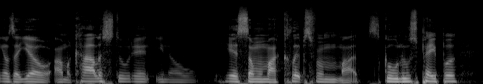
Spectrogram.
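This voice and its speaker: With a New York accent, a man talks at a fairly quick pace in a medium pitch with ordinary pitch variation, the sound dry and close with no echo on a very clean recording with a silent background. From New York, Queens. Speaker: music journalist and tastemaker. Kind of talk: casual chat turning into heated debate.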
